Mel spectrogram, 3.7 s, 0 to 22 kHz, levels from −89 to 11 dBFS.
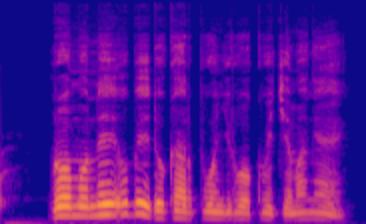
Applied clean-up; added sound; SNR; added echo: neural mask model DeepFilterNet 3.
